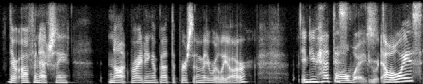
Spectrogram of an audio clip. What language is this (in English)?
English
